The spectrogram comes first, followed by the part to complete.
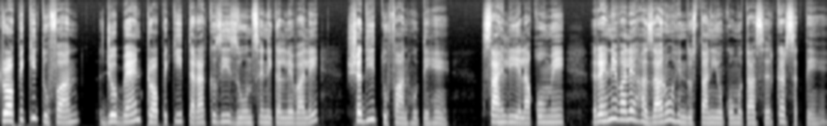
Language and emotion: Urdu, neutral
